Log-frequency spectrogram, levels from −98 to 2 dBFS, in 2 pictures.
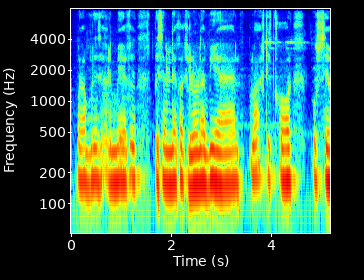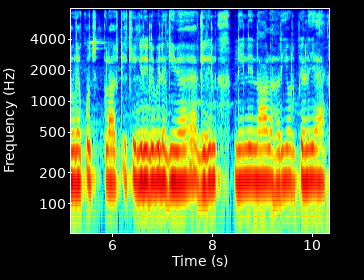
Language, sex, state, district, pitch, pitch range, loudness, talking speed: Hindi, male, Uttar Pradesh, Saharanpur, 170 Hz, 165-175 Hz, -15 LUFS, 130 wpm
